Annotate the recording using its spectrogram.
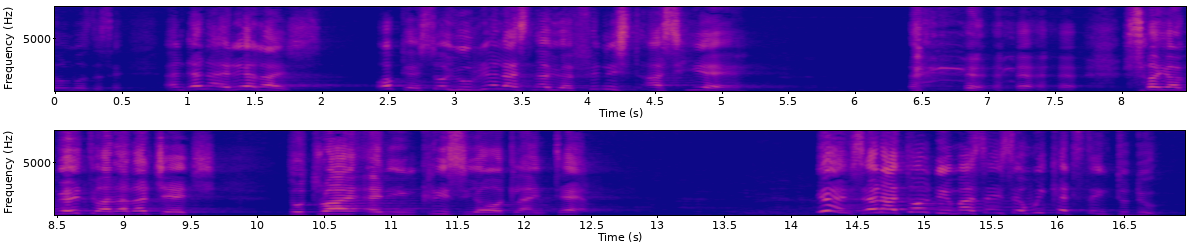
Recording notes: Preached at Emmanuel Christian Church, Arcadia Campus On the 3rd of February 2019.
